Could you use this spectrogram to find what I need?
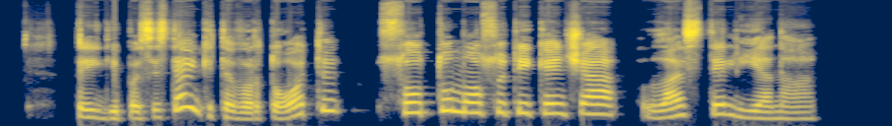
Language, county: Lithuanian, Kaunas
